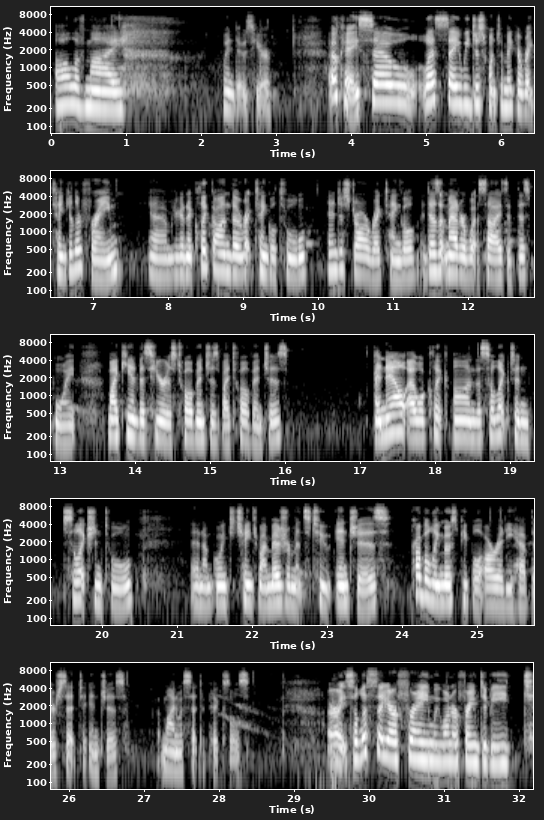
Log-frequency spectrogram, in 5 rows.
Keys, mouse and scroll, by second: 0.8 click, 2.9 middle click, 7.2 click, 10.0 click, 18.5 click, 21.9 click, 22.4-22.8 scroll up 1, 25.2 click, 26.8 click, 31.1 click.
